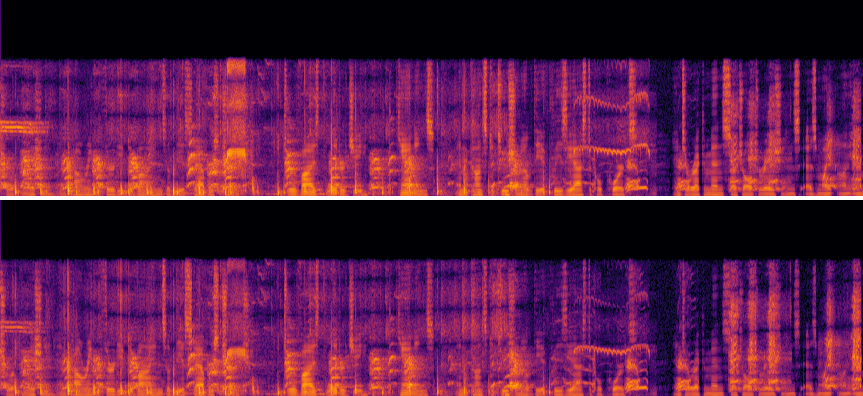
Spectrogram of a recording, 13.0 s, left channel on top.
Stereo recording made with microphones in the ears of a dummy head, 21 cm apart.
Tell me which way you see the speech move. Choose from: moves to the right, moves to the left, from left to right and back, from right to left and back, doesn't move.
moves to the left.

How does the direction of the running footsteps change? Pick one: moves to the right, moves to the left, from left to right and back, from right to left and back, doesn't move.
moves to the left.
